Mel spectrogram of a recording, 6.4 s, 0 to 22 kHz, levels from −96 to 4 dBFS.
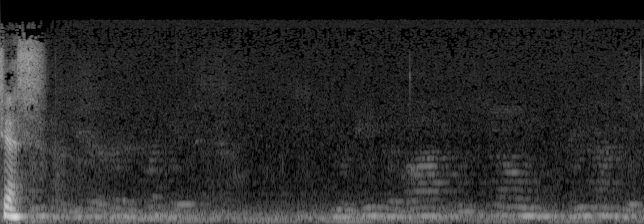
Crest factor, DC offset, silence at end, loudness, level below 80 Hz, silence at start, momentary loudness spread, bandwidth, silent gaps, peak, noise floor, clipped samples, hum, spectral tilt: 22 dB; under 0.1%; 0.1 s; -28 LUFS; -58 dBFS; 0 s; 21 LU; 15.5 kHz; none; -10 dBFS; -52 dBFS; under 0.1%; none; -4 dB/octave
